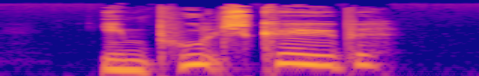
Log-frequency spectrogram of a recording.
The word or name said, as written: impulskøbe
